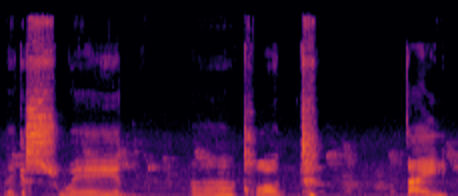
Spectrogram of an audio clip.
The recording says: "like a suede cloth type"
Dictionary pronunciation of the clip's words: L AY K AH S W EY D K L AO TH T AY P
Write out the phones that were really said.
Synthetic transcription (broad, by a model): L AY K AH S W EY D K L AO T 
